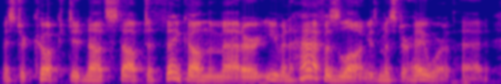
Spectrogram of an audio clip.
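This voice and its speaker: A man narrating a fairy tale in a gentle, measured storytelling manner. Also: medium pitch, vocal fry.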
